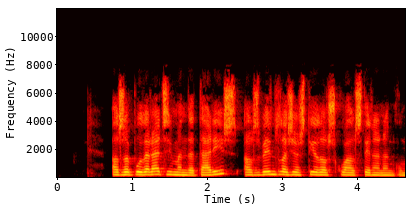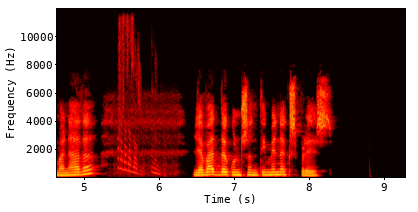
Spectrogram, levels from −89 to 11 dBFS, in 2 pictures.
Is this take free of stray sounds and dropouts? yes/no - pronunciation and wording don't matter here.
no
